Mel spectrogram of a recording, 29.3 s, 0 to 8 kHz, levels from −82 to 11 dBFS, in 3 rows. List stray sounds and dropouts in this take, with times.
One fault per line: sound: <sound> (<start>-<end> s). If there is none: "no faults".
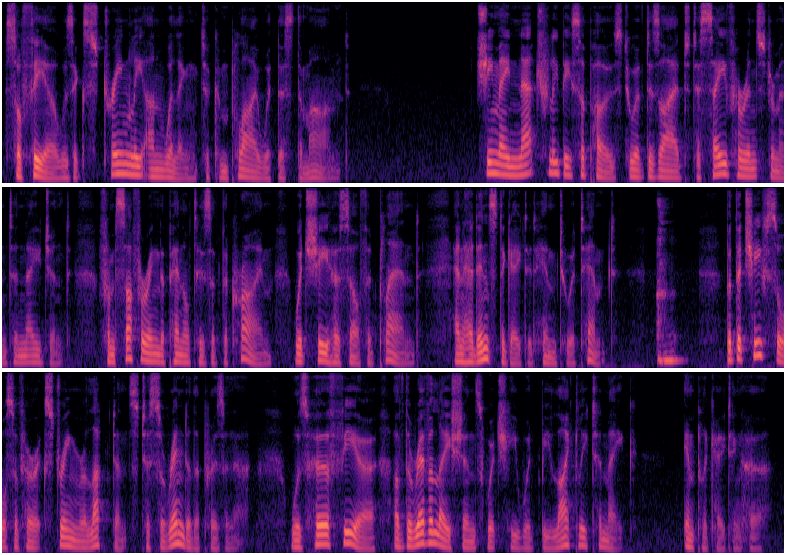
sound: cough (17.9-18.4 s)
